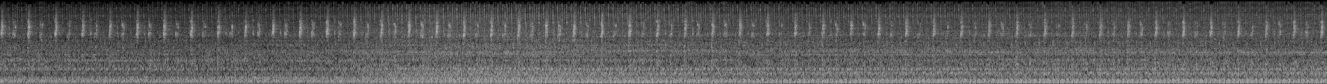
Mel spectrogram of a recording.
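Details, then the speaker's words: 1996 Dodge Grand Caravan just started after leaking parts were fixed: settled, steady idle with light even ticking about four per second, no hunting; idle now drops below its former 1,000+ rpm, much smoother; owner thinks the sound is intake; normal idle. "I think the only thing I'm hearing is the intake. I think. This has been doing that since I got it."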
